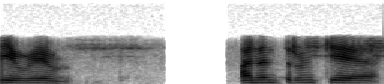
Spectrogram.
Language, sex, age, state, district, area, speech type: Sanskrit, female, 18-30, Karnataka, Bellary, urban, conversation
